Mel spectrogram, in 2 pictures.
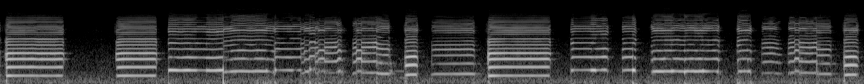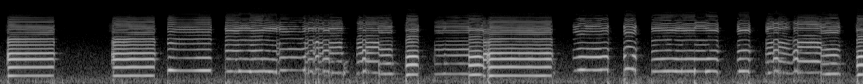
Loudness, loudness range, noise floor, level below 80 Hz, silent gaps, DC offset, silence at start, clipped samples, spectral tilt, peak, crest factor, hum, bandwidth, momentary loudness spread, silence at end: -21 LUFS; 2 LU; -42 dBFS; -44 dBFS; none; under 0.1%; 0 s; under 0.1%; -2 dB/octave; -6 dBFS; 16 dB; none; over 20 kHz; 8 LU; 0 s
